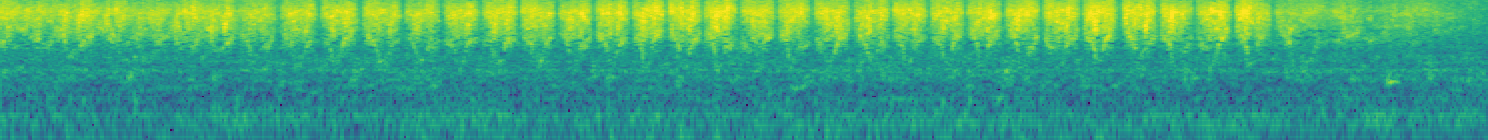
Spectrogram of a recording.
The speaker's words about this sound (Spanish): Anda moviendo y puedes comenzar a frotar las palmas de las manos.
